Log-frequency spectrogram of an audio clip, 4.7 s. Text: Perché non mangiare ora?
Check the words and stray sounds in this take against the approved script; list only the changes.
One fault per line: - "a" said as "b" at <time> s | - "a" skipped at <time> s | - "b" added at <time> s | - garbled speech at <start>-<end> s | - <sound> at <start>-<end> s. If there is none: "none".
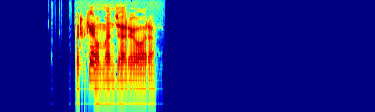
none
